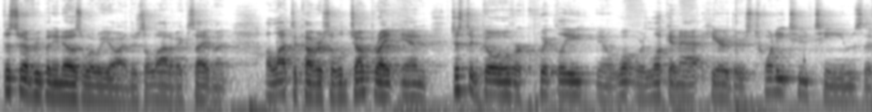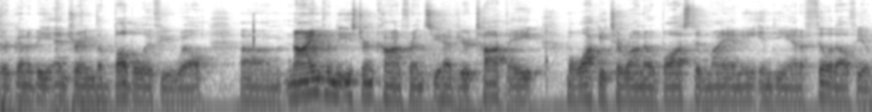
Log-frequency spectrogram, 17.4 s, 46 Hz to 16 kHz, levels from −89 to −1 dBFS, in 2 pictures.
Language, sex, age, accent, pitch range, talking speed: English, male, 40-59, American, 85-105 Hz, 220 wpm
